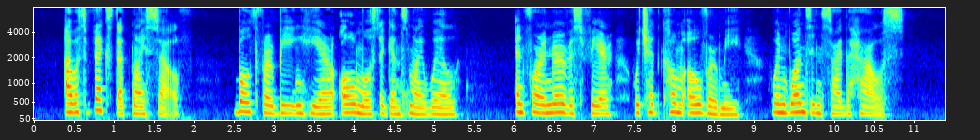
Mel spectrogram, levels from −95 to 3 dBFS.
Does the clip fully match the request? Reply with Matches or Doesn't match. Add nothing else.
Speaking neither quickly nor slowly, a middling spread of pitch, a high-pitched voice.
Matches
